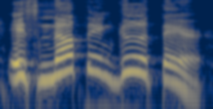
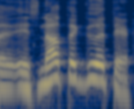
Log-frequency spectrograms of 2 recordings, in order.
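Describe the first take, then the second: First: Loud, high, slow repeat; emphatic. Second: Said in the usual way. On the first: Shown as a demonstration. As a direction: hammer it home louder. Repeats line louder.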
